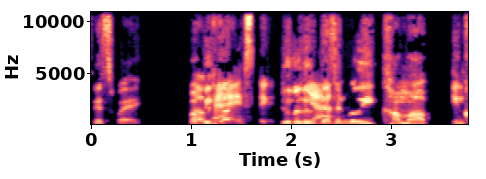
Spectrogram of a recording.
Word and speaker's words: Tuvalu: Oh, Tuvalu, also, by the way, I have been saying that wrong. Tovlo or whatever is how I was saying it.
